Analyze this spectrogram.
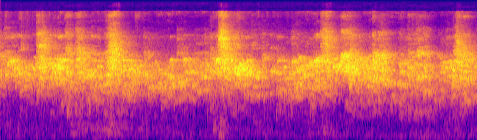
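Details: Many small birds chirping together in the morning, a dense, continuous chatter of overlapping high, sharp notes with louder bursts about every second.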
